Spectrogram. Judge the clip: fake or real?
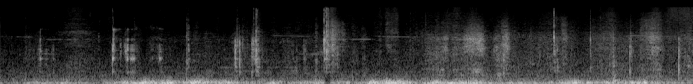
real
